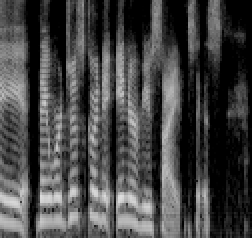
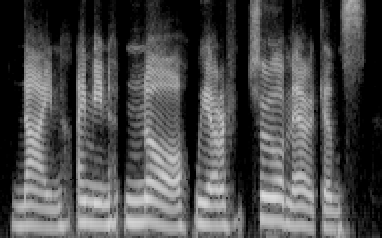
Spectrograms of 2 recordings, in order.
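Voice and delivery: put-on Russian-sounding accent; 3 semitones lower than usual. Voicing postwar Germans answering the press, in a Russian-sounding accent. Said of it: "I have Russian accents yet again".

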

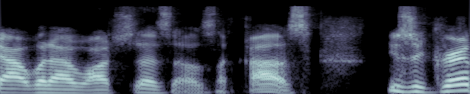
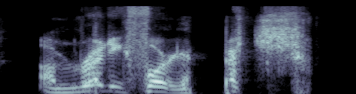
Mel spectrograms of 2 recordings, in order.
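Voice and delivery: put-on possessed demon voice; 2 semitones higher than usual. Describing a movie scene where a little boy suddenly speaks: demon voice from the game. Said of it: "has that demon voice from the game".

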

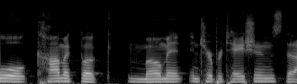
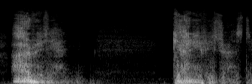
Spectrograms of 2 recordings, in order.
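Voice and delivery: rough, creaky voice grinding the words out. Talking about the Batman voice with co-hosts, a speaker does the Batman voice. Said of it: "Let's talk about the Batman voice".

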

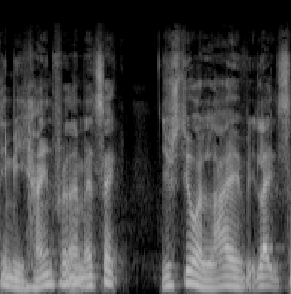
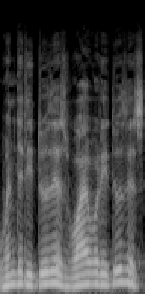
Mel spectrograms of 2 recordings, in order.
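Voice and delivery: mock weepy, tearful voice, speaking through crying. Imagining relatives finding a goodbye video after a death: acting out crying. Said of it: "they're gonna start crying".

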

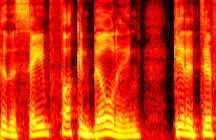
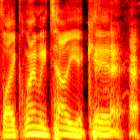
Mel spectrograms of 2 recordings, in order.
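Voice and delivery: put-on voice talking around a cigar. Describing modern theme parks' attitude, a speaker imitates someone with a cigar-in-mouth voice. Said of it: "This total like cigar in my mouth".

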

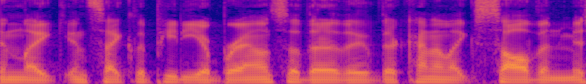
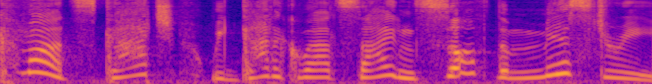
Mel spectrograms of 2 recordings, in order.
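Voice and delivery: urgent, very high-pitched voice calling out. Describing a planned show, voicing Timmy calling to Scotch: very high Timmy voice. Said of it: "he's got a very high voice".

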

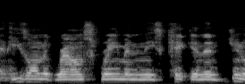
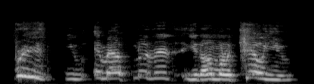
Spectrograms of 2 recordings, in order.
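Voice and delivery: mock shrill, very high-pitched wild screaming; 13 semitones higher than usual. Retelling how a fellow officer screamed at a suspect: imitating someone screaming. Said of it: "screaming at him".

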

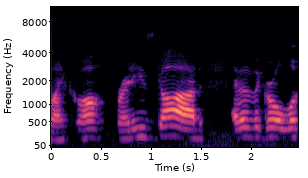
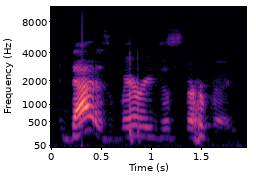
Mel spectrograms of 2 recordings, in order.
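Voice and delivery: usual speaking voice

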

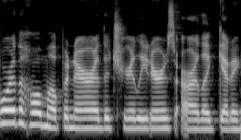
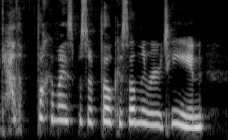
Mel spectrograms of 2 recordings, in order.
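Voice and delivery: play-acted high, angry snap; 8 semitones higher, 3 dB quieter than usual. Retelling a film scene where a cheerleader snaps at the captain: imitating someone snapping angrily. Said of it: "snaps at her a little bit".

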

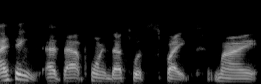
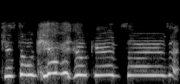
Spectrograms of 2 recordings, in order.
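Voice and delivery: mock very high, rushed, tearful, crying pleading; 5 dB louder than usual. Retelling what was said to a police officer, retelling tearful frightened pleading. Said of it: "I instantly just started crying".

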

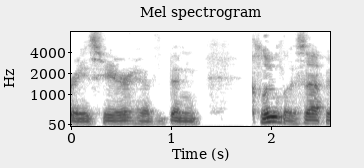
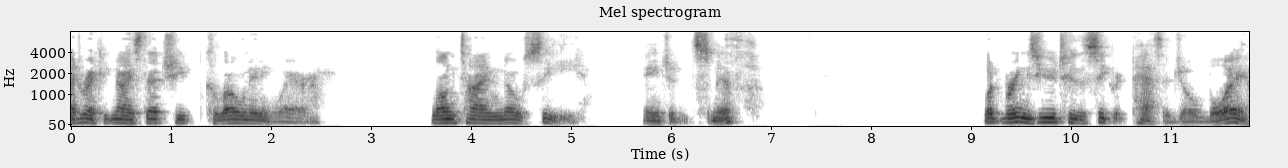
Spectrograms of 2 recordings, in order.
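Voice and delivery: dryly amused, wry, dry-humored. Narrator voicing the sage addressing the babysitter, speaking with dry humor. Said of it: "he speaks in a voice infused with dry humor".

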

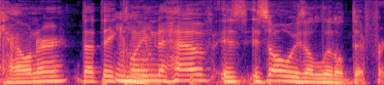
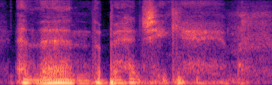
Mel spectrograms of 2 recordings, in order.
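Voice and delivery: very low, eerie, spooky storytelling voice; 8 semitones lower, 3 dB quieter than usual. Teasing the storyteller about his reading voice: imitating Kyle's spooky voice. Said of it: "Your spooky voice?".

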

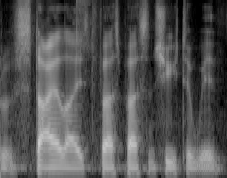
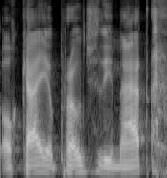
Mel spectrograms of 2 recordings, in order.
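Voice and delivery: put-on Finnish accent blended with Scottish and American. Retelling a gun instructor's range commands, in his mixed Finnish-Scottish-American accent. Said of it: "he had this incredible accent".

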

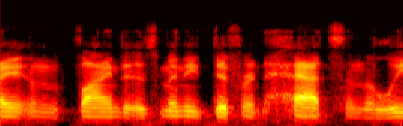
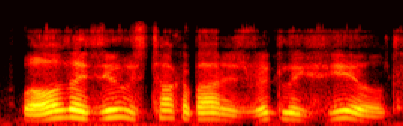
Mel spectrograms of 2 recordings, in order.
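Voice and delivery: terrible put-on Irish accent, pitched up; 5 semitones higher than usual. Retelling what a friend from Ireland said: terrible Irish accent. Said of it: "I do a terrible Irish accent".

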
